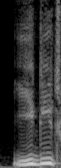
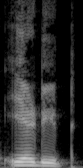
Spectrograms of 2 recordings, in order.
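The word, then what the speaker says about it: edit: ডি আই টি এডিট একে অনেকে ভুল করে ইডিট করে দেই মানে ই এর লং সাউন্ড করে দেই হসই ডো এ ওসি টো কিন্তু ওটা সম্পূর্ণরূপে ভুল এর উচ্চারণ হবে এডিট এখানে ই রুলস কাজ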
